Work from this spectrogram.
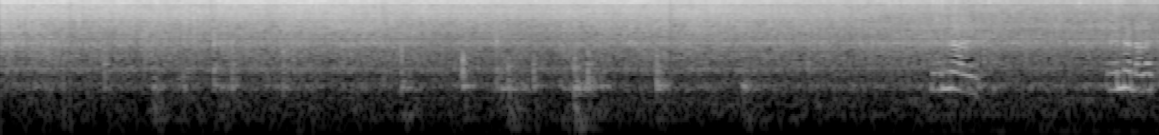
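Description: Curry paste with cumin frying in oil for a homemade mee curry, a steady soft sizzle and hiss running throughout with a few faint clinks and stirs, close by.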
